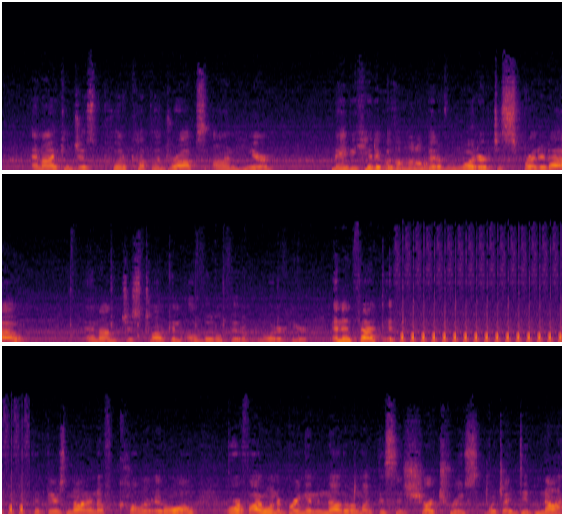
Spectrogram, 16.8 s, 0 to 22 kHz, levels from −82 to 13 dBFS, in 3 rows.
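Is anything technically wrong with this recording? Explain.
Yes. A broken-record loop runs from 9.60 s to 11.47 s. A fragment of about 105 ms repeats exactly, back to back, 18 times. It sounds like a rapid, mechanical stutter with a steady pulse of roughly ten repeats per second. The likely cause is a stall in the player, encoder or stream, which kept resending the last fragment it held. The audio that belonged in those two seconds is gone.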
